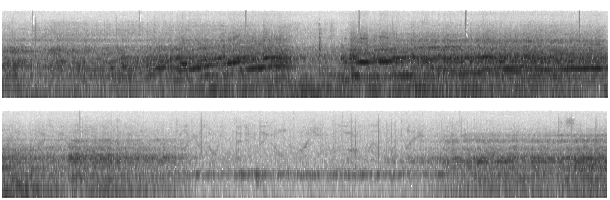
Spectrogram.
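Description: An old, tinny car drives along with a steady engine drone and a whining tone that climbs for a few seconds, then the sound drops to a quieter rumble.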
